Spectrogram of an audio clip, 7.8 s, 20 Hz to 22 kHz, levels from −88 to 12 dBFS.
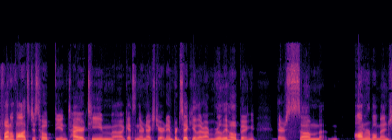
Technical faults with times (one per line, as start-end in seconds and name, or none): none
